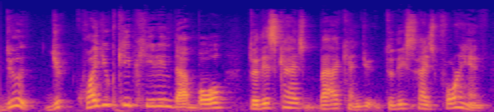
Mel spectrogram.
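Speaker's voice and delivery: high-pitched challenge from a puzzled friend; incredulous friend. Acted. Friends on bleachers challenging the player.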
